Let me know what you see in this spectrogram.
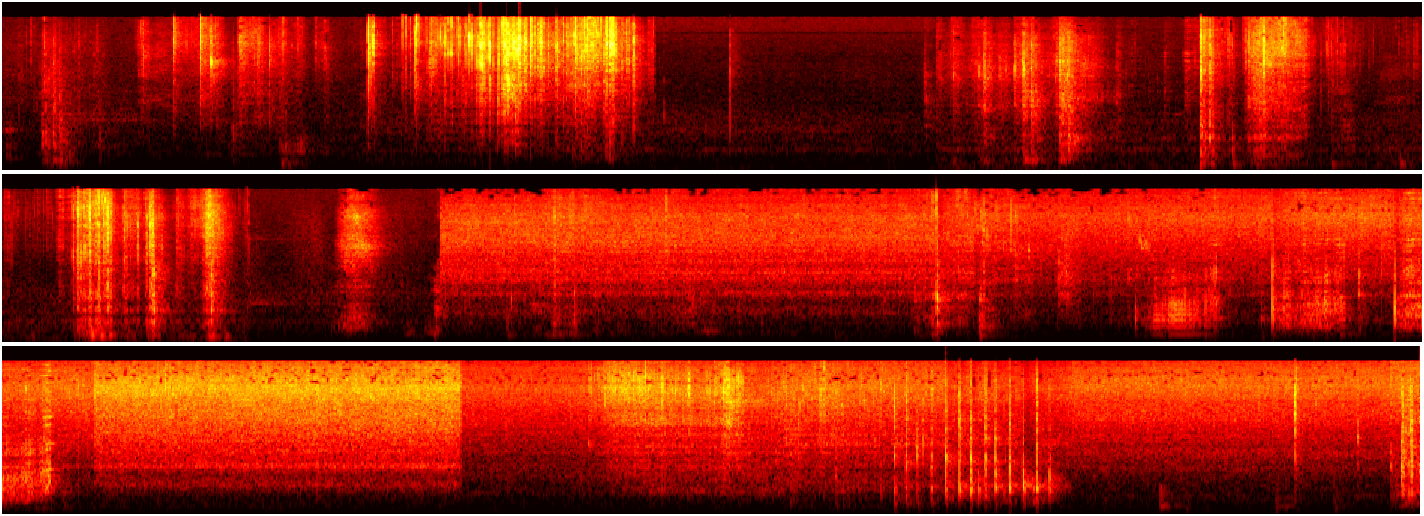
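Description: Kitchen handling sounds: cardboard packaging and items knocking on a countertop. Then, from about twelve seconds in, a steady sizzling hiss of food frying in a pan, with a few knife knocks on a cutting board over it.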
